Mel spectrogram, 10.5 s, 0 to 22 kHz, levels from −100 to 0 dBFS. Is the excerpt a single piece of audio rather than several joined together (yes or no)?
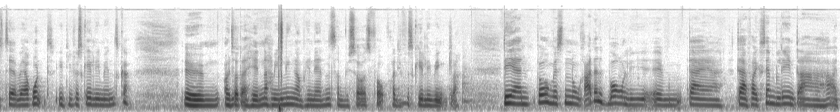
no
